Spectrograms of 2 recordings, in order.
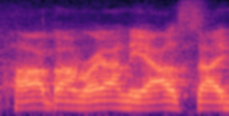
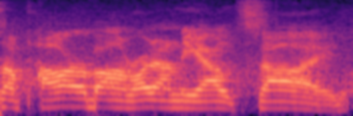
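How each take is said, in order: First: Said in the usual way. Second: Shouted call. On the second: Acted. Shout as move lands.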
